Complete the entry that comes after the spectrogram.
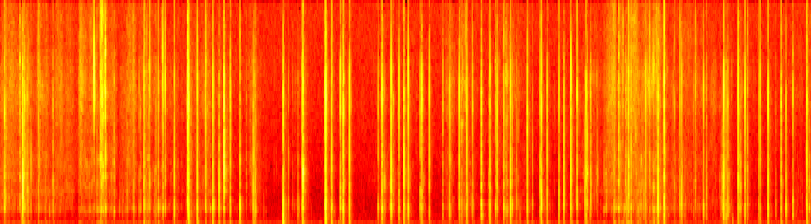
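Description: Long nails scratch an empty, small clear orange vinyl zip pencil case while hands crinkle and squeeze it. The result is a dense stream of crisp, bright crackling and sharp tapping clicks with brief quieter gaps, all dry with no ring.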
